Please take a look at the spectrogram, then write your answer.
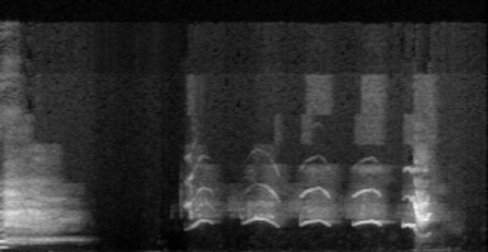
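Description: Pet budgerigar giving a short series of four or five clear, bright chirps at moderate volume indoors, preceded by a brief breathy rush of sound.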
